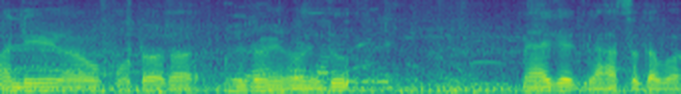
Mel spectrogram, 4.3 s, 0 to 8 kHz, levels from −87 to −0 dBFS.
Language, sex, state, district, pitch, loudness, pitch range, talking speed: Kannada, male, Karnataka, Gulbarga, 110 Hz, -17 LUFS, 105-115 Hz, 125 wpm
